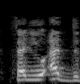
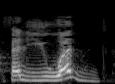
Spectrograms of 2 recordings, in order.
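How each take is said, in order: First: فليؤد with a glottal stop before the a; hamza kept. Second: فليود as "fal-yuwadd", no glottal stop; slow demo, hamza turned to w in فليود; hamza replaced by waw. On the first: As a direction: say فليؤد "fal-yu'add". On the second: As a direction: say a clear w in فليود. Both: Shown as a demonstration. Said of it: "فليؤد تقرأ فليود".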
